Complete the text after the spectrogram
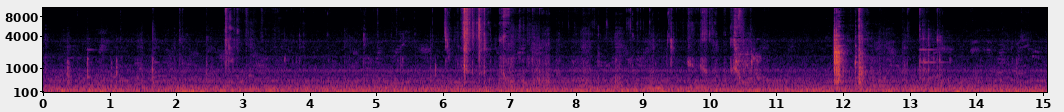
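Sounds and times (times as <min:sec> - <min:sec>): person chewing crackers: 0:01.0 - 0:10.8.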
